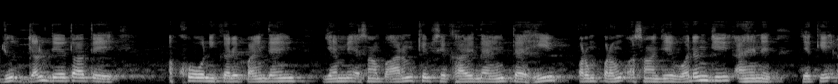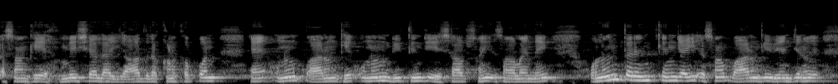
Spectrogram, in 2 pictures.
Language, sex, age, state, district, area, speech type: Sindhi, male, 60+, Rajasthan, Ajmer, rural, spontaneous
